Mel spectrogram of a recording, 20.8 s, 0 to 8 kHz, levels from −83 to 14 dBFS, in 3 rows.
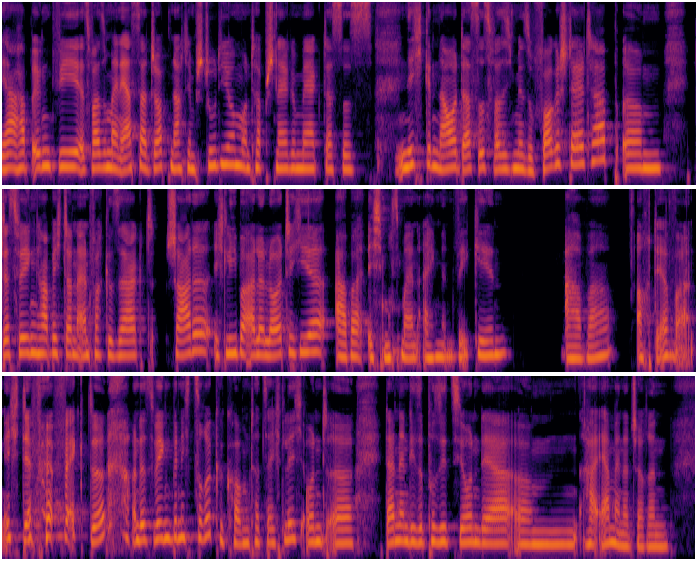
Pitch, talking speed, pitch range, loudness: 195 Hz, 200 wpm, 180-215 Hz, -22 LUFS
